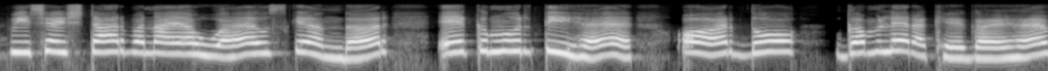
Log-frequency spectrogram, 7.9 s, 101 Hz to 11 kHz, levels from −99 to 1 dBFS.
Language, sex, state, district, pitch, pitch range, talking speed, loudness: Hindi, female, Jharkhand, Garhwa, 335 Hz, 285-360 Hz, 120 wpm, -13 LUFS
